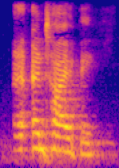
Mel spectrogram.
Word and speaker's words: Antiope: is it Antiope? Is that how you pronounce it? – Antiope.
